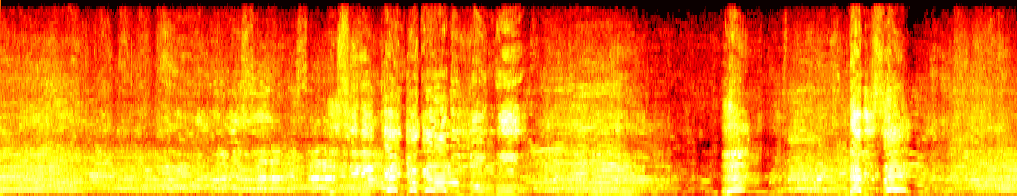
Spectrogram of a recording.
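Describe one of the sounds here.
A man speaks with animation into a microphone, heard through a loudspeaker outdoors.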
